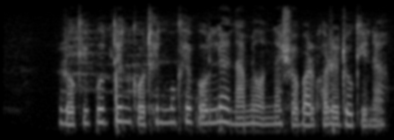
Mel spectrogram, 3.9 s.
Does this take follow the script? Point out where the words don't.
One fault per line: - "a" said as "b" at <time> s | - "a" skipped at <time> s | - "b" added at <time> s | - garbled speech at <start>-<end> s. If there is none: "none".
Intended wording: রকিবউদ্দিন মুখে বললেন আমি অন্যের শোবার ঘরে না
- "কঠিন" added at 1.3 s
- "ঢুকি" added at 3.4 s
